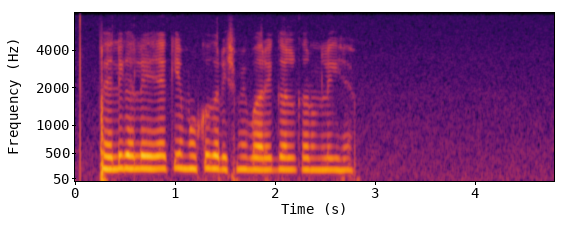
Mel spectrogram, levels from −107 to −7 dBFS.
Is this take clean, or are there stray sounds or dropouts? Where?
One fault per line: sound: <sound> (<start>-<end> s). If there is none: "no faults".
no faults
